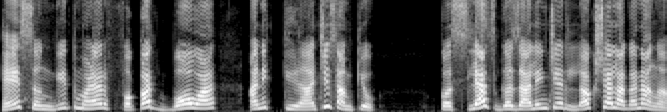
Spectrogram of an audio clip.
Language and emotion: Goan Konkani, angry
